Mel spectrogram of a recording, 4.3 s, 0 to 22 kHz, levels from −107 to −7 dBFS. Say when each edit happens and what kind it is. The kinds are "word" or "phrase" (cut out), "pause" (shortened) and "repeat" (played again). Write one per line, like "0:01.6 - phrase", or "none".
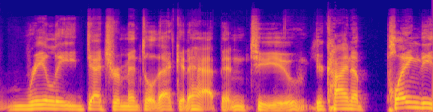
none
